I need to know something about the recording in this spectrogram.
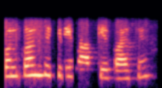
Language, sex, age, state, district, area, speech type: Urdu, female, 18-30, Bihar, Khagaria, rural, conversation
